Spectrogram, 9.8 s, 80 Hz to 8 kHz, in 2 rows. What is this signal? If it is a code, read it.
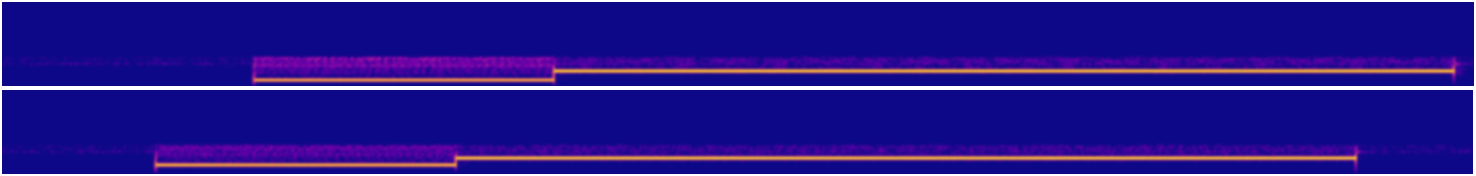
Two-tone page, heard as a one-second tone, then a three-second tone, about 670 then 1500 Hz, about 950 then 1600 Hz. It is heard from 0.8 to 9.4 s.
